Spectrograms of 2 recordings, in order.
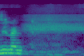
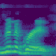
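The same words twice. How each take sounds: First: The word has a Brazilian Portuguese pronunciation. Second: The word has an English pronunciation. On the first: "but we pronounce it vinaigrette" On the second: "It's like vinaigrette"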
